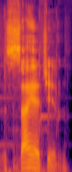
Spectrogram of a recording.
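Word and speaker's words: サイヤ人: is a reference to the Japanese name and pronunciation of Saiyans which is saya Jin another popular show with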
